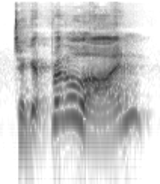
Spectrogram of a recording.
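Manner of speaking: high, loud street hawker voice; a wiry tout pitching his wares; sly ticket tout. Acted.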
